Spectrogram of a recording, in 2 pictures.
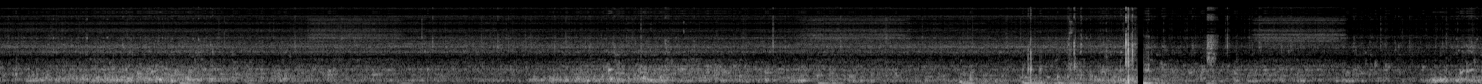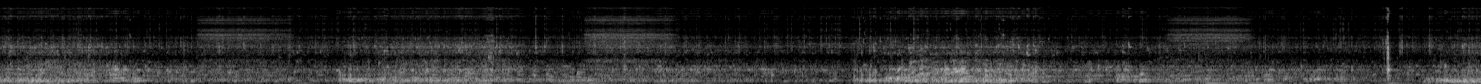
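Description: Scuba diver breathing through a regulator underwater: a short hiss on each inhale, then a longer gurgling rush of exhaled bubbles, repeating about every five seconds. A sharp click about eleven seconds in.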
